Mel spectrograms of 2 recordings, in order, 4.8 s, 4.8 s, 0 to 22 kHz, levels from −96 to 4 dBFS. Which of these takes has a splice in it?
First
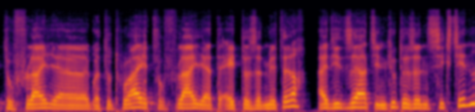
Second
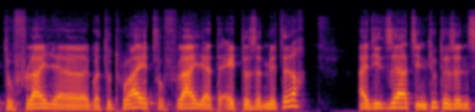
first; 1 cut; at 3.1 s

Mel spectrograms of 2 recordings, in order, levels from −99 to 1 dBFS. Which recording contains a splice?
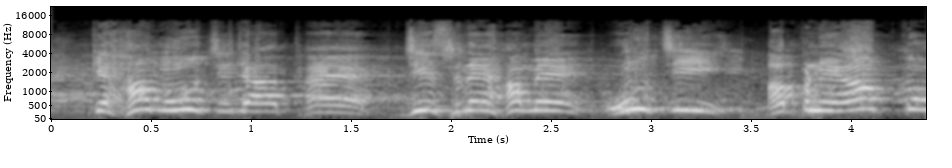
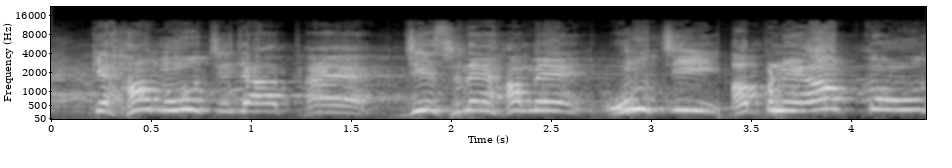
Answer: second; 1 cut; at 3.3 s

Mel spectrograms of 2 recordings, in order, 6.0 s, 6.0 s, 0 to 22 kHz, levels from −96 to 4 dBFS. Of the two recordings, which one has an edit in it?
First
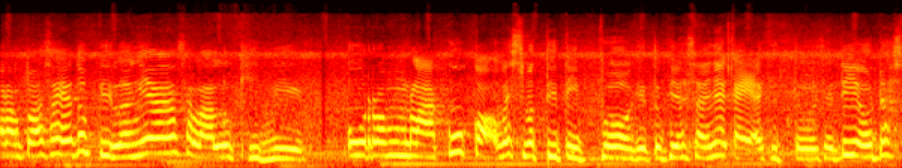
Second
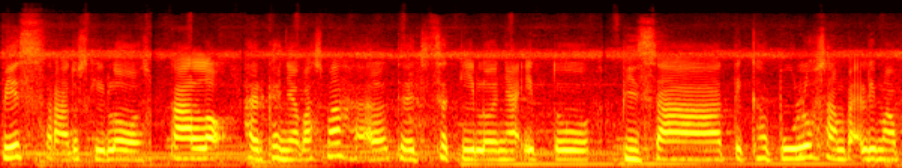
second; 1 cut; at 1.0 s

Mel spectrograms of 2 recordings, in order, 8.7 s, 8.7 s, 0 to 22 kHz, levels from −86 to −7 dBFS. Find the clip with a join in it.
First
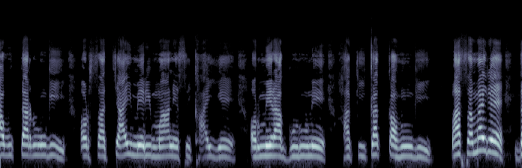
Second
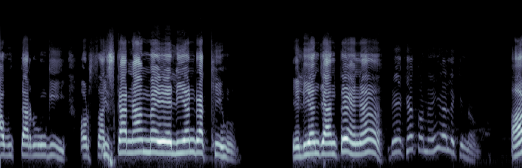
second; 1 cut; at 1.7 s

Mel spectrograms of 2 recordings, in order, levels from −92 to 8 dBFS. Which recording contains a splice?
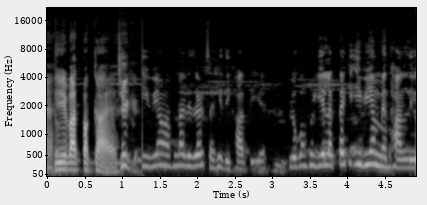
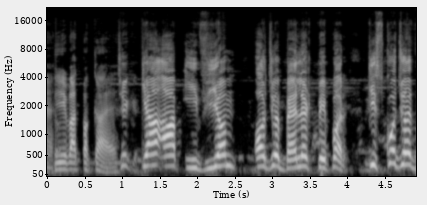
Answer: first; 1 cut; at 1.2 s

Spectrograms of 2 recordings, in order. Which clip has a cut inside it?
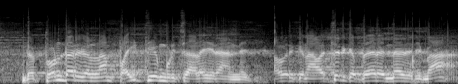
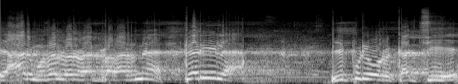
first; 1 cut; at 2.8 s

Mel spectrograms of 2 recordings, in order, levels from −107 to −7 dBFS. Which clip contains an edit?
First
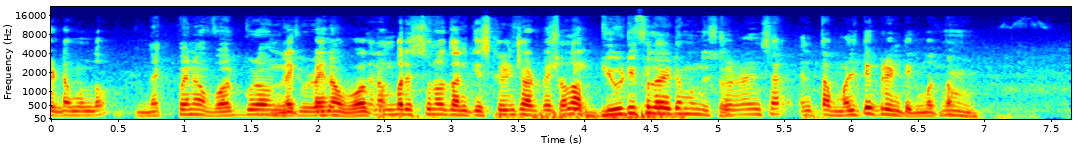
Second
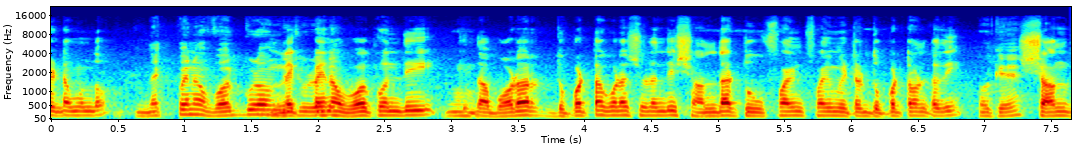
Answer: first; 1 cut; at 2.5 s

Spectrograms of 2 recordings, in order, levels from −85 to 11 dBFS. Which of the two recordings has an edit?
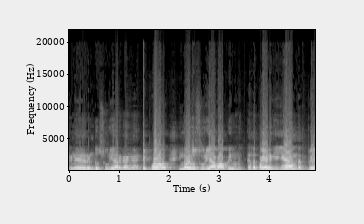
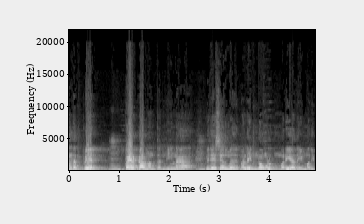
first; 2 cuts; at 1.5 s, 3.4 s

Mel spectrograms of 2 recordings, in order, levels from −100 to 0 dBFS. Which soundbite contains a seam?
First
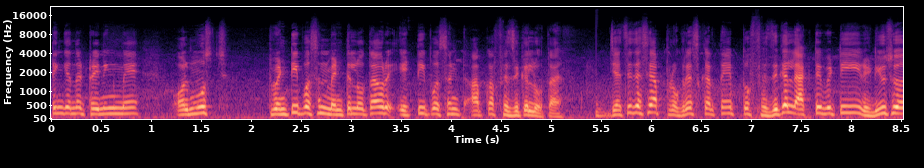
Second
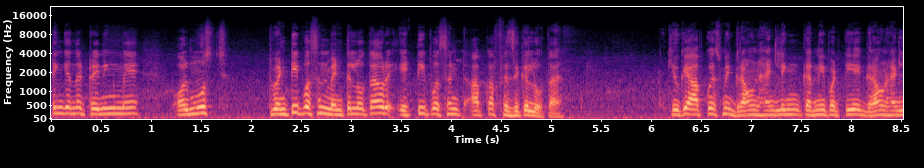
first; 2 cuts; at 5.5 s, 6.8 s

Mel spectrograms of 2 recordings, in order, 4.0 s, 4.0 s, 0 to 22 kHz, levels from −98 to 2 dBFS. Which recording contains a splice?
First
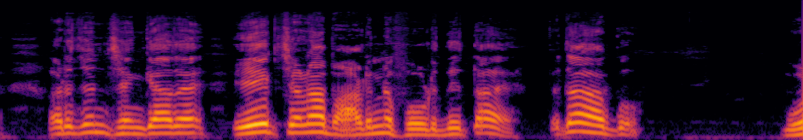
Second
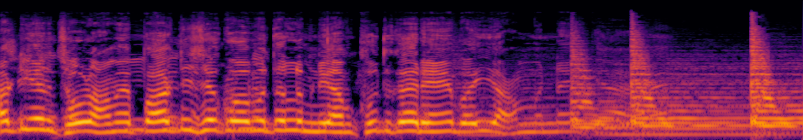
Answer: second; 1 cut; at 2.7 s

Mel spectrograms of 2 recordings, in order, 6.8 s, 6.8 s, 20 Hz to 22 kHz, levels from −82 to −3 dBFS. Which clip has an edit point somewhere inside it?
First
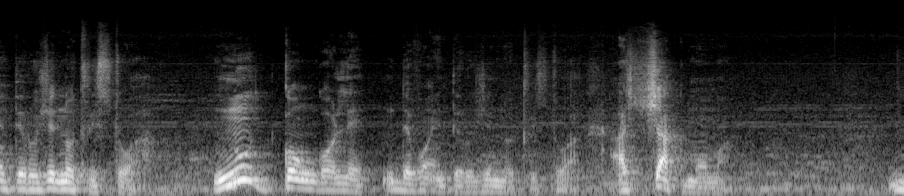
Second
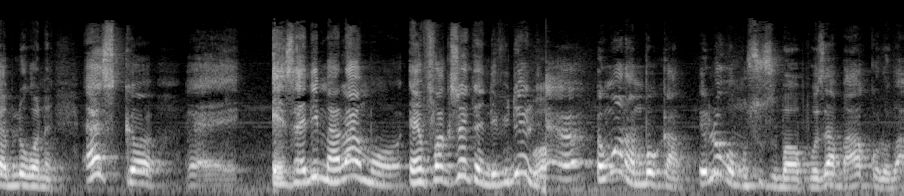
second; 1 cut; at 4.1 s

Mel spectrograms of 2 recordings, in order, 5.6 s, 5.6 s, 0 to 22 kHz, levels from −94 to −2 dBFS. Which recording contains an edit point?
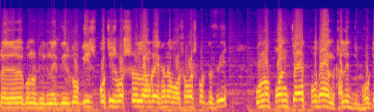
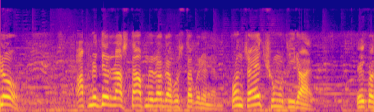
second; 1 cut; at 3.2 s

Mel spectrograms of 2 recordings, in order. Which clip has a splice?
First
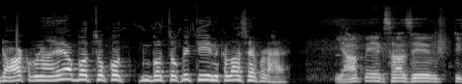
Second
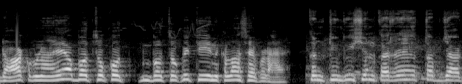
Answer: second; 1 cut; at 3.0 s

